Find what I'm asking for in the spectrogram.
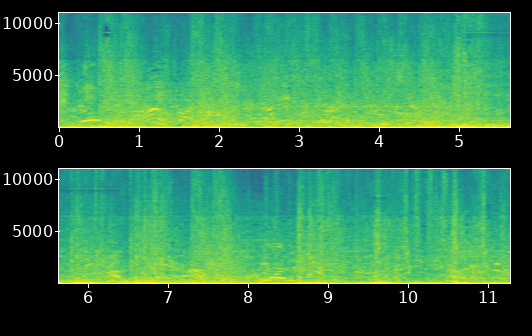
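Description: Pipe bomb thrown and bursting in a video game: a dense, continuous barrage of blasts and crashing impacts fills the whole stretch, loud and near, with gunfire and debris mixed in and no clear pauses.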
